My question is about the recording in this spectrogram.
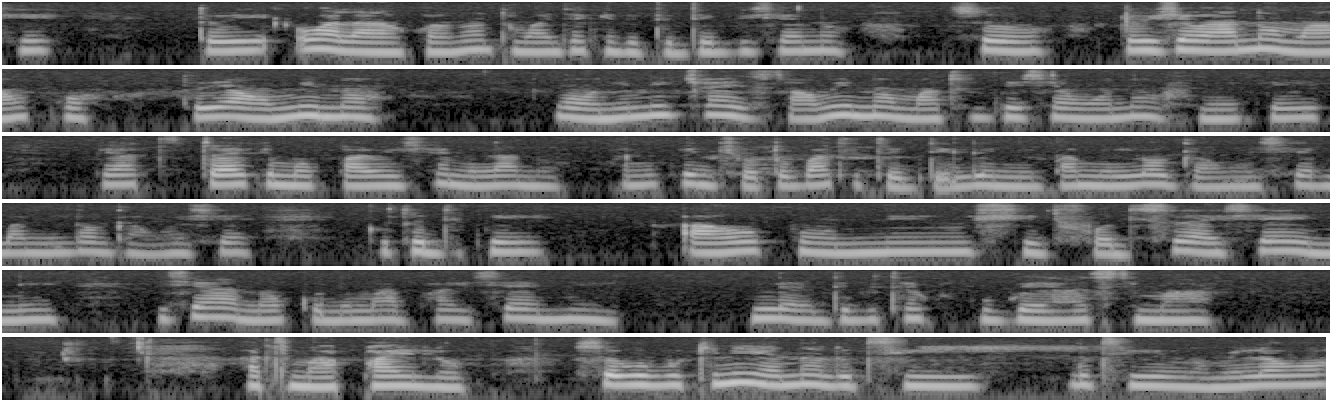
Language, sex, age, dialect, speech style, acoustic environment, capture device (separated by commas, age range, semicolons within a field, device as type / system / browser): Yoruba, female, 25-34, Nigeria - Lagos Yoruba, relaxed, nature, mobile / Linux / Chrome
